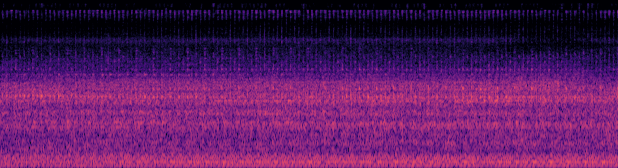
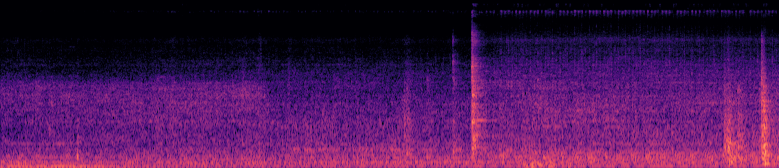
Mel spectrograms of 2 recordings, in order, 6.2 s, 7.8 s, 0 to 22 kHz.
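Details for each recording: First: Nissan Livina after the oxygen sensor error or reversed wiring was corrected and idle learning was completed: a steady, even, smooth idle with no stumbling, where before the idle had randomly gone rough. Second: Nissan Livina with check-engine light on: uneven, lumpy idle with a low rumble that stumbles irregularly and a few sharp knocks, shaking the whole body; rough idle traced to reversed front O2 sensor wiring.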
